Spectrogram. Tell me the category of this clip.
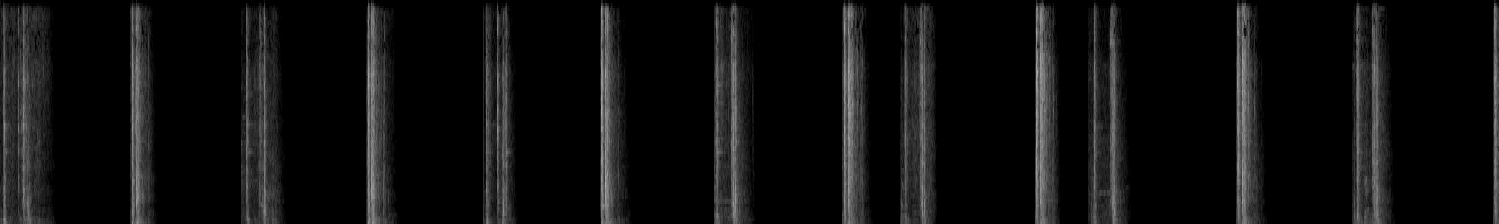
Sound effects > Objects / House appliances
